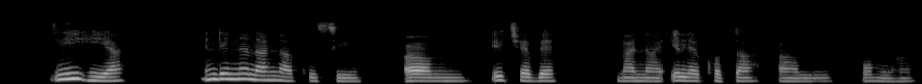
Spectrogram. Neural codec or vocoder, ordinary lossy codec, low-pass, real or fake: codec, 16 kHz, 1.1 kbps, Voila-Tokenizer; none; none; fake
